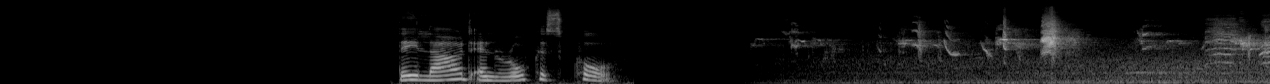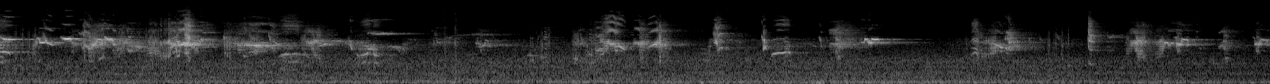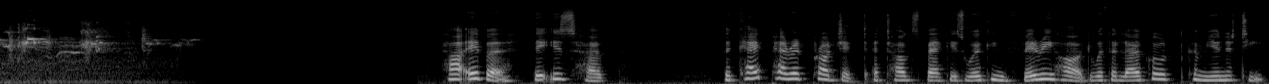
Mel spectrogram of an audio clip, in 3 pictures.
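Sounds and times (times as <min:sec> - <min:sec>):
parrots screeching: 0:07.5 - 0:21.8, 0:22.4 - 0:27.4.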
